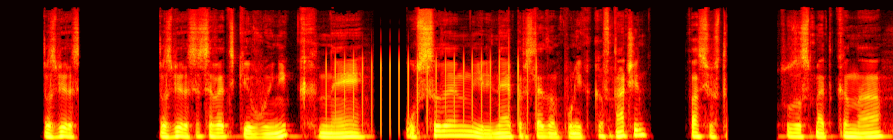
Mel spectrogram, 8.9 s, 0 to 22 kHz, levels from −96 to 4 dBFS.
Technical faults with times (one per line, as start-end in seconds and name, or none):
0.78-1.94 stream reconnect
3.26-5.37 train of clicks
7.27-7.78 stream reconnect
